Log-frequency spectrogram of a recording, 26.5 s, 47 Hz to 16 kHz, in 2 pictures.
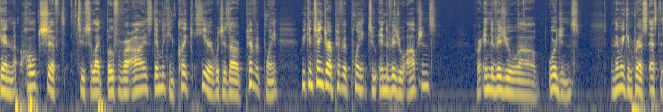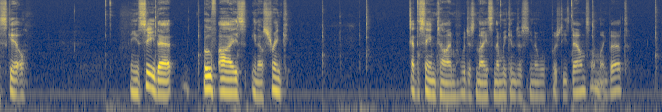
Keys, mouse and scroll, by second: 1.5 shift+click, 3.8 click, 7.8 click, 10.3 click, 11.5 click, 12.9 s, 15.3 click, 16.4 middle click, 17.2 middle click, 18.0 middle click, 19.7 middle click, 20.7 middle click, 21.6 middle click, 23.2 click, 24.7 click, 25.1 middle click, 26.3 middle click.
